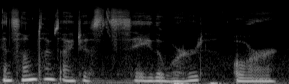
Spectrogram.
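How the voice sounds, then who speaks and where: Low gravelly whispering woman. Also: lively intonation, unhurried, slight background noise. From Netherlands. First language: Dutch. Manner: soft whisper, rambling and chatty with many fillers. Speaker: ASMR YouTuber. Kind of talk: whispered role-play.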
